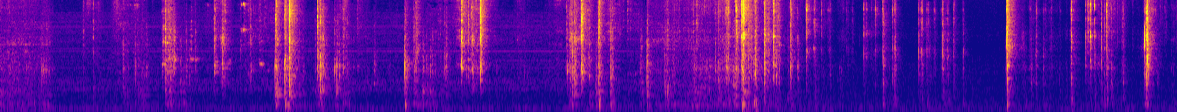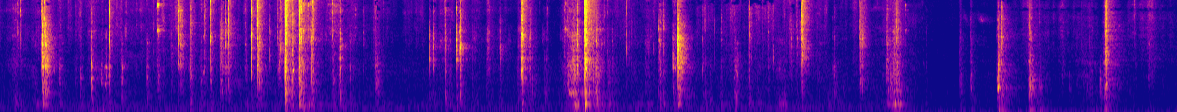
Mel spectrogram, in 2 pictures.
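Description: Irregular clicks, clanks and taps of a rusty pressed-steel Tonka toy tow truck being handled and turned over on a workbench, with a screwdriver and pliers knocking and scraping against its wheels and axles as the wheels are worked off.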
